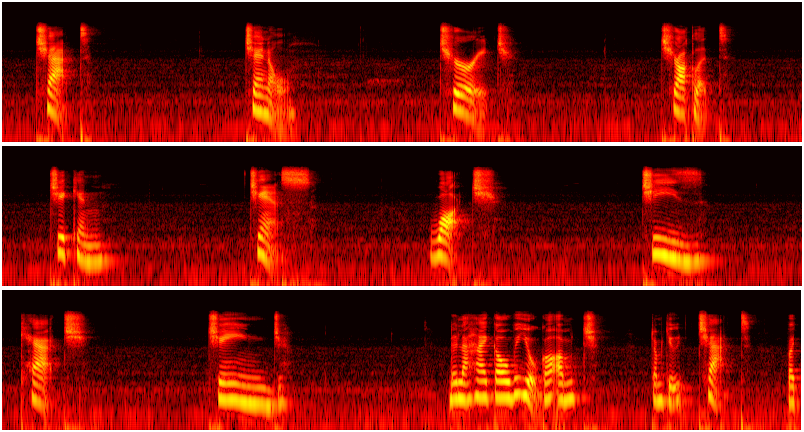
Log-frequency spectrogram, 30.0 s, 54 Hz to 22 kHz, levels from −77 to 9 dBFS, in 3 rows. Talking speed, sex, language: 45 wpm, female, Vietnamese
